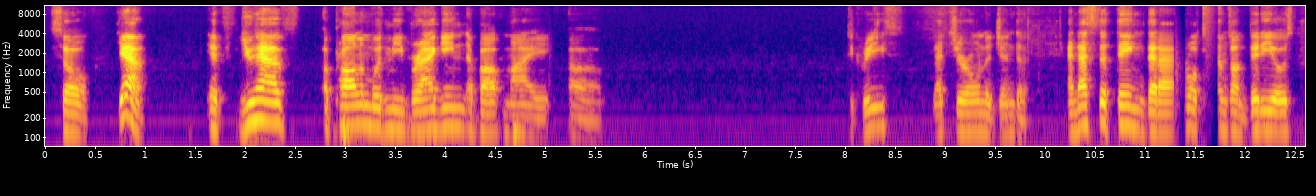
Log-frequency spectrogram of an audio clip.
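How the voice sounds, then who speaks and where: A man's voice: medium pitch, moderate pace, fairly bright tone, no room sound, low-quality recording. Rambling man, dry close sound. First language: Spanish. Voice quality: rambling, self-interrupting, blunt. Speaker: livestream host. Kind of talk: casual live-stream chat.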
